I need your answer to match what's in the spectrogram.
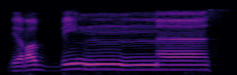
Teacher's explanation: توضح همس السين بزيادة قليلة، يعني نقول لا نبالغ به، لا نبالغ بالهمس لأنه صوت خفيف كما تعلم، ولا أيضا ماذا، ولا نختلسه كما يقال، يعني لا نخفيها.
